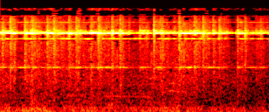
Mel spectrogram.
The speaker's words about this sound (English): Just about everybody knows that sound, the sound of a Salvation Army bell ringer standing vigil over a kettle in front of the grocery store or at the mall. It's one of the most iconic images of the holiday season and one of the most effective.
